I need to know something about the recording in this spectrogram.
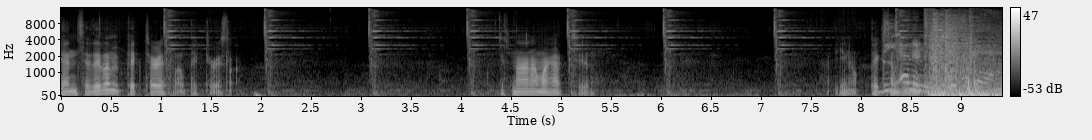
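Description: A game countdown ticks once each second.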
